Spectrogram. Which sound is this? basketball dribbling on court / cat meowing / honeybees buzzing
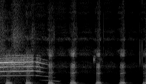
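cat meowing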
